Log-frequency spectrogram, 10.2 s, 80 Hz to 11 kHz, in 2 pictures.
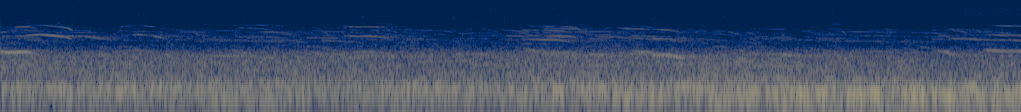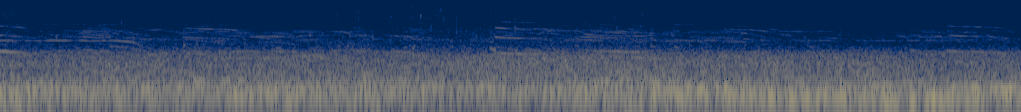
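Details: Dozens of beluga whales feeding on smelt upstream in Alaska's Naknek River, Katmai National Park, spring, 26 April 2014; dense chorus of short, sliding, chirping whistles, many overlapping, above steady low rumbling water noise.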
